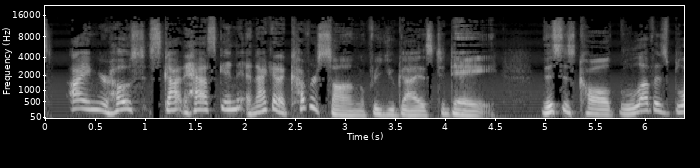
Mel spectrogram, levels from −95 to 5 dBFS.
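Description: A thin, steady buzz at 100 Hz with many harmonics sits well below the speech throughout. That's DECT cordless phone buzz, from short radio bursts every 10 ms being rectified.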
